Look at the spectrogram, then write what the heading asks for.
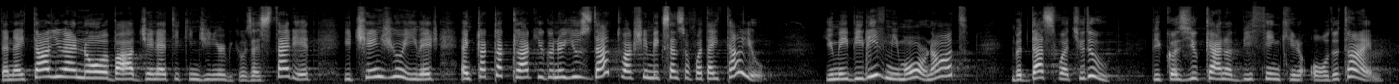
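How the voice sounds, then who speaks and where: With a French accent, a woman speaks at a high pitch and a fairly quick pace, her pitch swinging very widely. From France. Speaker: professor. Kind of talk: lecture.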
